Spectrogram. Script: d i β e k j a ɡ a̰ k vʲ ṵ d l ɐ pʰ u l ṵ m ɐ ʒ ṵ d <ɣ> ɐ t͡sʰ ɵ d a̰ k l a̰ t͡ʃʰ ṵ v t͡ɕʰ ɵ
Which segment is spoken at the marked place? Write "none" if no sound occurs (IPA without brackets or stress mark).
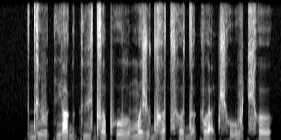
ɣ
